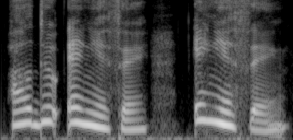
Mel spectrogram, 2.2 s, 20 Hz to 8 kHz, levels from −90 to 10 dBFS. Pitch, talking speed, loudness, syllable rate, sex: 230 Hz, 80 wpm, -17 LUFS, 4.8 syllables/s, female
